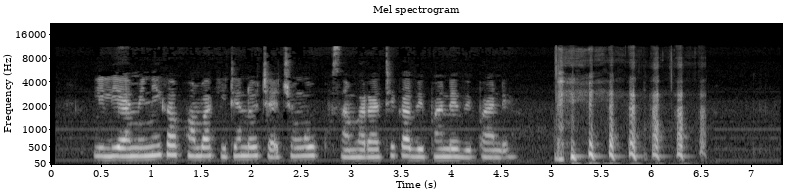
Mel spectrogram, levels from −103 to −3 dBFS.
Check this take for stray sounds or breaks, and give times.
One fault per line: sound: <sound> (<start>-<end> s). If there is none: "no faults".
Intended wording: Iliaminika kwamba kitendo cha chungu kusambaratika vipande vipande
sound: laugh (5.0-6.6 s)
